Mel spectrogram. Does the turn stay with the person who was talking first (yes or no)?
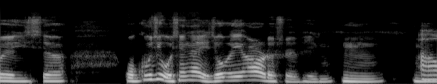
no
